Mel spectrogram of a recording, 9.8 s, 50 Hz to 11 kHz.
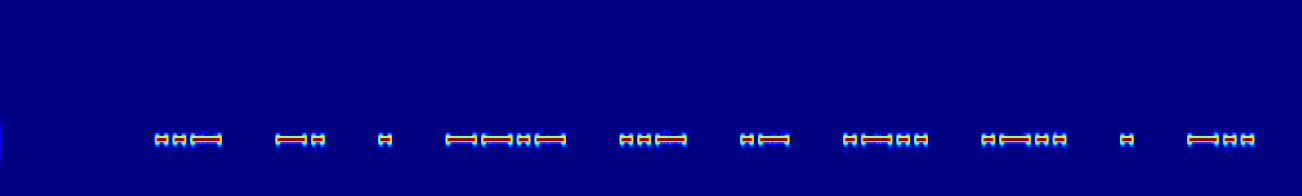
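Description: Morse code, heard as a keyed tone, about 18 wpm, spaced as for 12 wpm, 1000 Hz. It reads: UNEQUALLED
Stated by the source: Morse at 12 wpm.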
